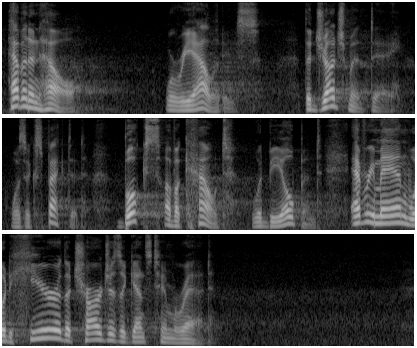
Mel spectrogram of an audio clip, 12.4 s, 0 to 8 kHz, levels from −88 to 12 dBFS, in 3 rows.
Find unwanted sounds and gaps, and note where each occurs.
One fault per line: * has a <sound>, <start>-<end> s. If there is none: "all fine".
all fine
